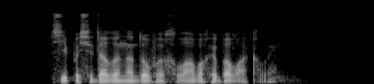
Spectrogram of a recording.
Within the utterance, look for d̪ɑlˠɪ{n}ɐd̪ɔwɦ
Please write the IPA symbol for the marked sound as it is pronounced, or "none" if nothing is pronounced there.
n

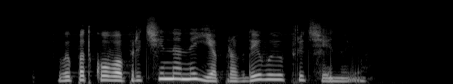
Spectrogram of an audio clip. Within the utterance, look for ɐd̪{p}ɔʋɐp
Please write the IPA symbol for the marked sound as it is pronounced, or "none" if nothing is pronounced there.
k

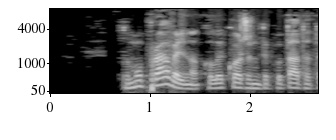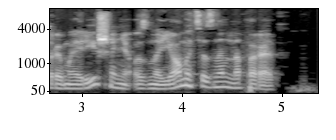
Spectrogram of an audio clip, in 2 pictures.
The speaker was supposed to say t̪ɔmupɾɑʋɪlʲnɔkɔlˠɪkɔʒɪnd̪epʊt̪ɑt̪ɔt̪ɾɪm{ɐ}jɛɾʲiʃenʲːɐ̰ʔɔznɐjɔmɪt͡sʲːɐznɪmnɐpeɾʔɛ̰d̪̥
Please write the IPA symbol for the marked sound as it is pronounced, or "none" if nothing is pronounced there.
ɐ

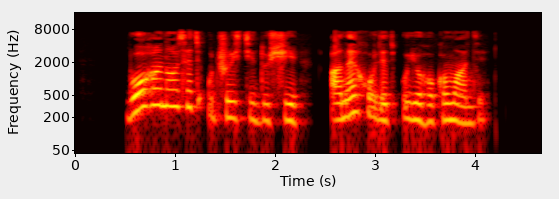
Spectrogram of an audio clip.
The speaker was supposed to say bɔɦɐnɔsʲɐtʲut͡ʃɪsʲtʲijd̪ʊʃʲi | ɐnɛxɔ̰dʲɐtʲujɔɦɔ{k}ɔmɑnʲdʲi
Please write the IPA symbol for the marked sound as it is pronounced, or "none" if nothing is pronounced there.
k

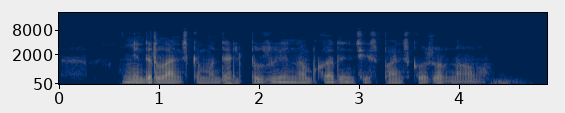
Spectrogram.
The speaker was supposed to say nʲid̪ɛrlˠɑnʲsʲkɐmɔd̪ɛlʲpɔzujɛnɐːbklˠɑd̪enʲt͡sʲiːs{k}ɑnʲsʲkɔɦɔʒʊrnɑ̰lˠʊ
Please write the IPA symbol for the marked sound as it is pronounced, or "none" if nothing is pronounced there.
p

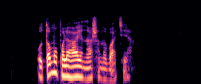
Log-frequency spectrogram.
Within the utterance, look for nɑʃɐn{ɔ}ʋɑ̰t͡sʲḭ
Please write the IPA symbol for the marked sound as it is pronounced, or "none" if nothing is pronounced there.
ɔ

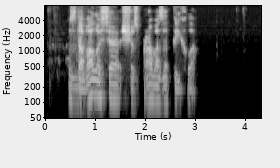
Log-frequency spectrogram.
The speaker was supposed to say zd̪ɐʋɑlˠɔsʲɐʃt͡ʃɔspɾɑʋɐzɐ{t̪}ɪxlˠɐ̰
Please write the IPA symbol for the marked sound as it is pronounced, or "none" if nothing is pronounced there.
t̪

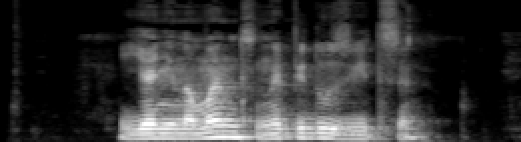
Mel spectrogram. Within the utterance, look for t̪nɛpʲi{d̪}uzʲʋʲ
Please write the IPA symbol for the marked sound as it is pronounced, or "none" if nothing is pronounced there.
d̪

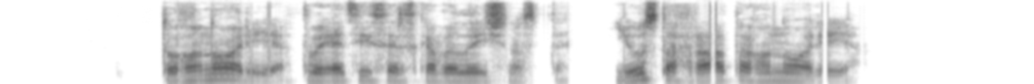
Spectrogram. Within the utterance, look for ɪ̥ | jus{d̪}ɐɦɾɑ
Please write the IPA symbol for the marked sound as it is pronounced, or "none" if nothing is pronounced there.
t̪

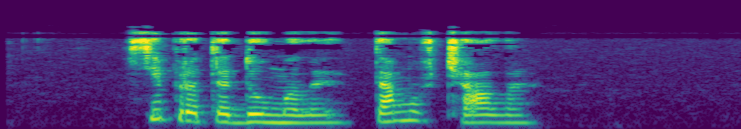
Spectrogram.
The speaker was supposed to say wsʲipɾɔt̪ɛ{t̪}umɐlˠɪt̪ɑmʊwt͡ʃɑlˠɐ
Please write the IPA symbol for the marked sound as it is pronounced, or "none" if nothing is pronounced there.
d̪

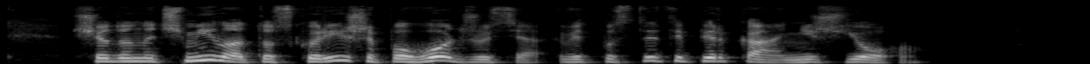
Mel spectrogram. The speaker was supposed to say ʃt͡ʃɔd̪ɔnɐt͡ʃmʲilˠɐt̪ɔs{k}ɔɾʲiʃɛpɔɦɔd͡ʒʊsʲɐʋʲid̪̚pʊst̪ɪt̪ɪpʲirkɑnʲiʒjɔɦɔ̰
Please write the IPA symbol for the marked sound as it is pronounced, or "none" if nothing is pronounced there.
k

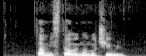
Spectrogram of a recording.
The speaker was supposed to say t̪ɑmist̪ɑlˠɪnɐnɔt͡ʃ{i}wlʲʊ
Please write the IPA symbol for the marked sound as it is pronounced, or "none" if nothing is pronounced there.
i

